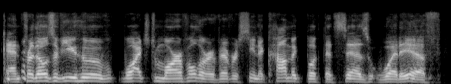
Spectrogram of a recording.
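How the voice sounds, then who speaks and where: A man's voice: mid-range voice, steady tone, brisk, pushed and bright, no room sound. A man hosting a casual interview, chatting in an effusive, enthusiastic way. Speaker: interview host.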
